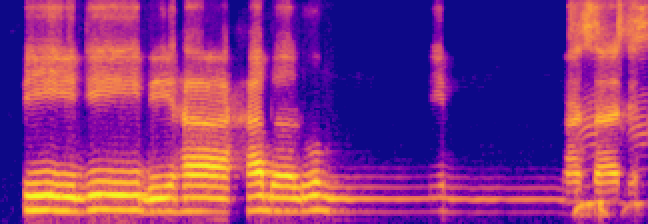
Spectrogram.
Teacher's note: Wamra'atuhu hammalatal hatab fi jidiha hablum min masad. Mim masad, mim tasydid jangan lupa ditahan. Agak lama tahannya.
